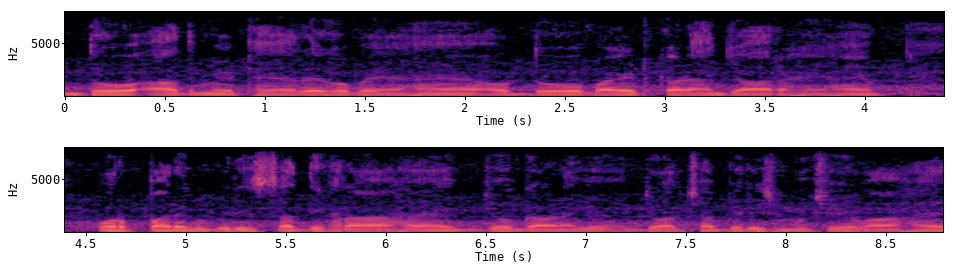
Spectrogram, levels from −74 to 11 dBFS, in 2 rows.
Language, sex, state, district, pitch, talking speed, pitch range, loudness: Hindi, male, Haryana, Charkhi Dadri, 130 Hz, 185 wpm, 125-130 Hz, -17 LUFS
